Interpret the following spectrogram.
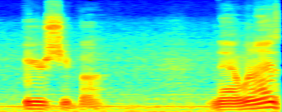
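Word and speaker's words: Beersheba: Wait, wait, wait. Beersa. I mispronounced the damn thing. Damn it. So, I reread this one since I up. It's Beersa, as I meant to say the entire time.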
